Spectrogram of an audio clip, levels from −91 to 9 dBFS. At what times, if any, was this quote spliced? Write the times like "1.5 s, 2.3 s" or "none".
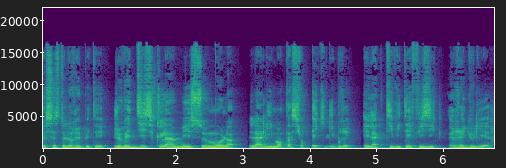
none

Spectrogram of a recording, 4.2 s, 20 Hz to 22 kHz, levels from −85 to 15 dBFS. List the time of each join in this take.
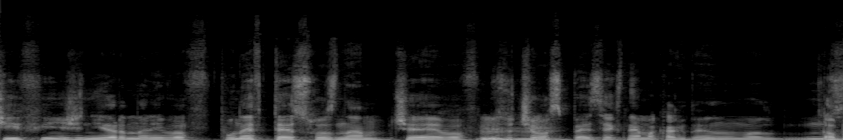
none

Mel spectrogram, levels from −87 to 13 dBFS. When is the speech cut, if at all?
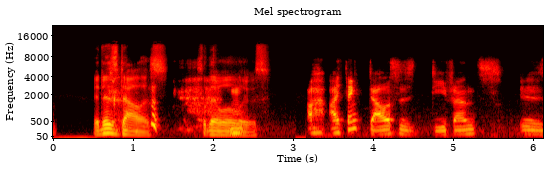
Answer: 1.5 s, 3.9 s

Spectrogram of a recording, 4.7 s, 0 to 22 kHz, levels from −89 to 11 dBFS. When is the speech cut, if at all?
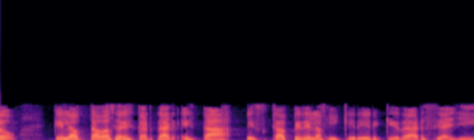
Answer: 1.1 s, 2.5 s, 3.2 s

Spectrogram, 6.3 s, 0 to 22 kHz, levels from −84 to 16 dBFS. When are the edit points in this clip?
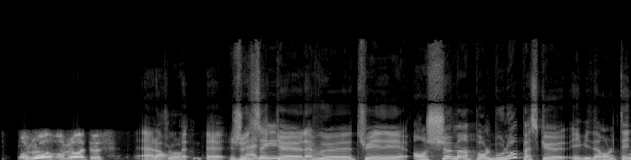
none

